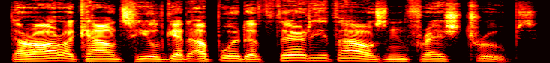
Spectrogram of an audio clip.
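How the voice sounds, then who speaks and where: A man's voice: medium pitch, moderate pace, a bit bright, no room sound, studio quality, voice pushed up, close to an everyday voice. Man playing an earnest, confiding political adviser. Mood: earnest briefing. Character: loyal, good-humored male political adviser, frank and measured.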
